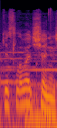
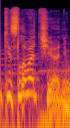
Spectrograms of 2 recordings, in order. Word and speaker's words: кисловодчане: кисловодчане все-таки. – Дорогие мои кисловодчане, вот так надо правильно говорить.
